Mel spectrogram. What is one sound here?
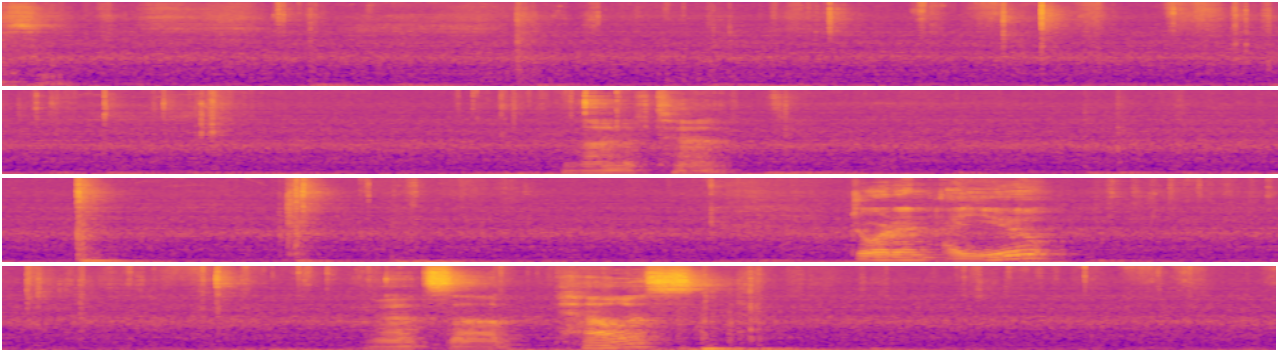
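Plastic card sleeves rustle and click in hands.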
